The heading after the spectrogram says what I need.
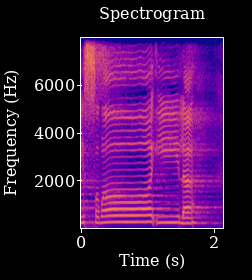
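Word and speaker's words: إسرائيل: Mad tabi'inya adalah alif didahului harokat fathah, kemudian hamzahnya itu i, sama-sama dalam kata Israila. Maka ra panjang, boleh 4 boleh 5 harokat. Israila.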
